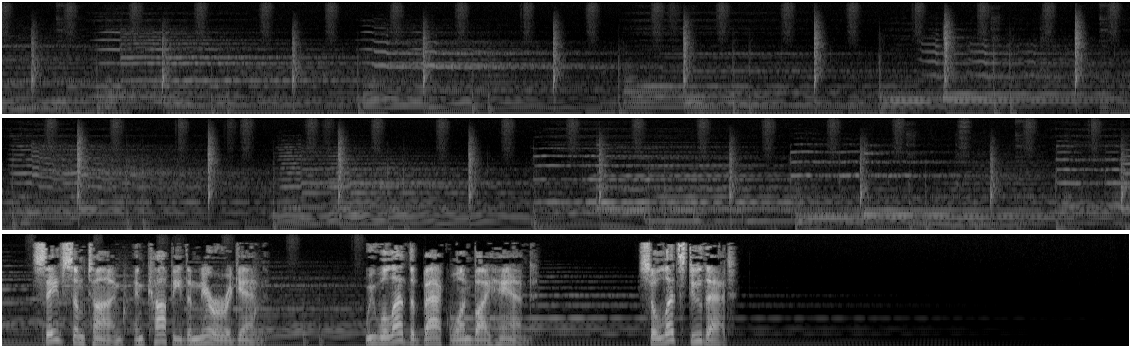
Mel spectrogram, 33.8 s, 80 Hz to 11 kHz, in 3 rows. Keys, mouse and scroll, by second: 0.1 Tab, 0.4-1.0 scroll up 2, 1.8-3.0 drag, 3.4 scroll down 5, 4.0 middle click, 4.5 scroll down 1, 4.9-6.8 shift+middle drag, 6.8 click, 12.0-13.3 middle drag, 13.3 Tab, 13.6-14.0 drag, 14.0-14.5 scroll down 2, 14.5-15.1 shift+middle drag, 15.1 scroll up 1, 16.4 click, 16.4 scroll up 2, 16.8-17.3 middle drag, 17.3-17.7 scroll, 20.4 shift+click, 22.1 ctrl+l, 24.0 click, 24.6-25.2 scroll down 2, 25.2-28.8 middle drag, 29.4-30.9 drag, 30.9 shift+d.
